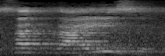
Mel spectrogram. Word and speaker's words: surprise: बहुत से विद्यार्थी करेक्ट भी करेंगे क्योंकि उनके दिमाग में प्राइज चलेगा, PRIZE सरप्राइज। तो आजकल सरप्राइज ना कहके सरप्राइज कहा जाता है, SE का उच्चारण Z से कर लिया जाता है, I was surprised।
